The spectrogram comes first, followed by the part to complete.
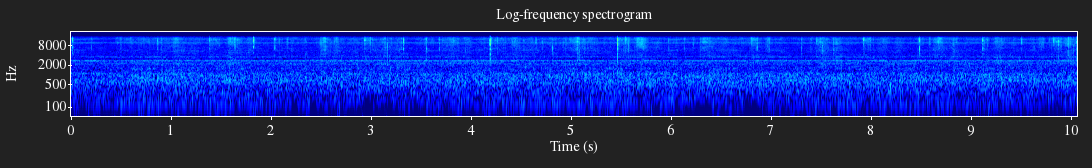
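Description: Near silence with faint, scattered soft clicks and rustles of wooden knitting needles and yarn as stitches are purled.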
